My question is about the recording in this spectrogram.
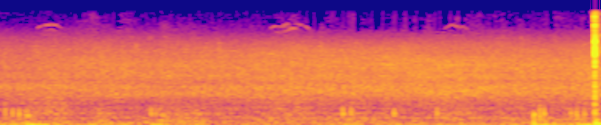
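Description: Steady hiss of an open audio line, with a few faint ticks and a sharp click near the end.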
